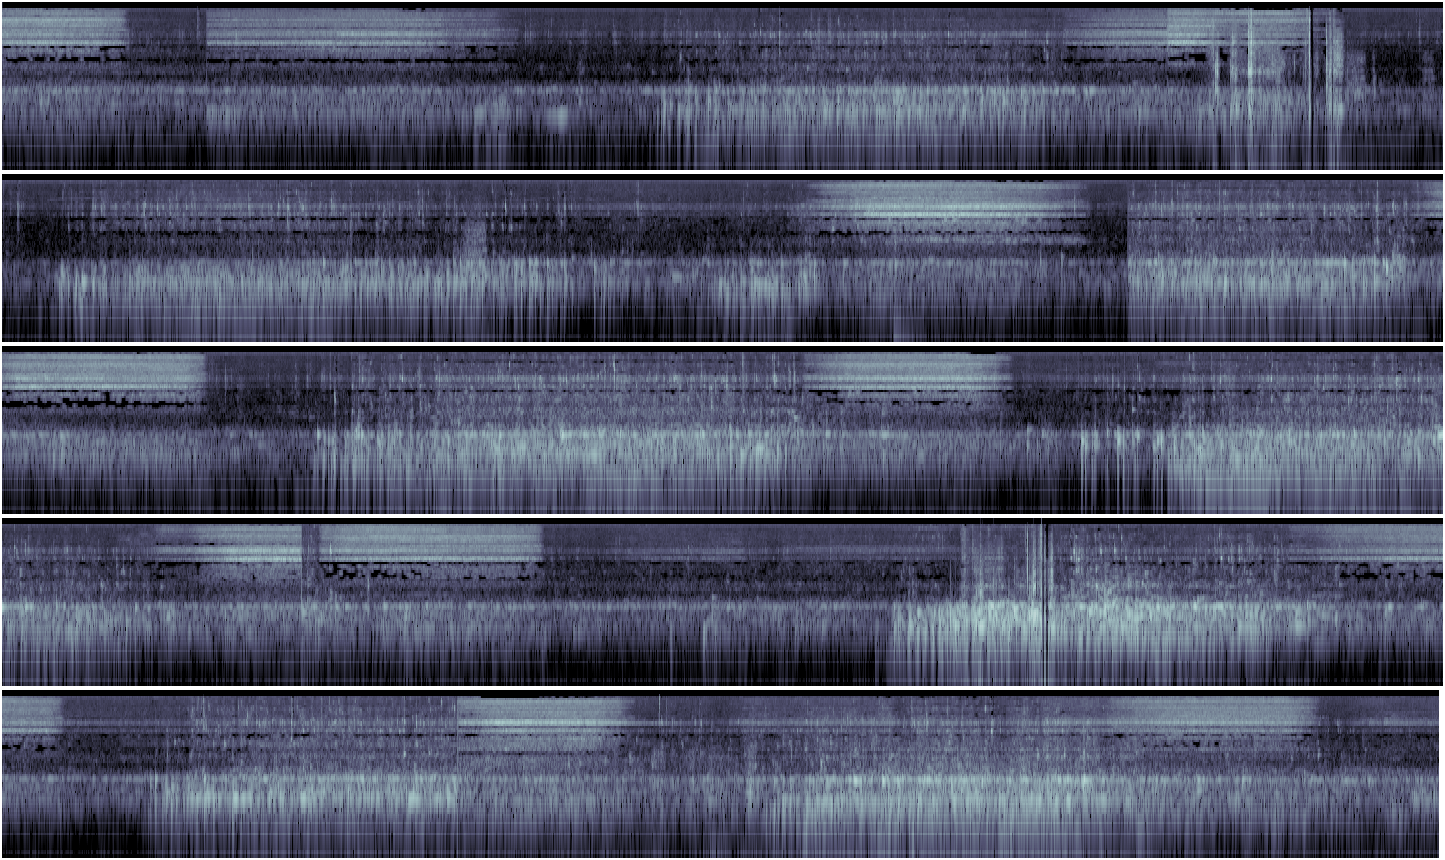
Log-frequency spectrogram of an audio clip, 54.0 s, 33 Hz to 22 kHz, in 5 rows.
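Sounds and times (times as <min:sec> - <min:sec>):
regulator inhale hiss: 0:00.0 - 0:04.0, 0:08.0 - 0:10.1, 0:16.9 - 0:19.0, 0:21.4 - 0:23.4, 0:27.6 - 0:29.3, 0:33.6 - 0:38.2, 0:42.2 - 0:44.2, 0:46.6 - 0:48.1, 0:51.2 - 0:54.0
exhaled bubbles underwater: 0:03.4 - 0:08.4, 0:09.0 - 0:17.7, 0:19.2 - 0:21.6, 0:23.2 - 0:28.0, 0:29.2 - 0:33.8, 0:34.7 - 0:42.8, 0:44.1 - 0:54.0.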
